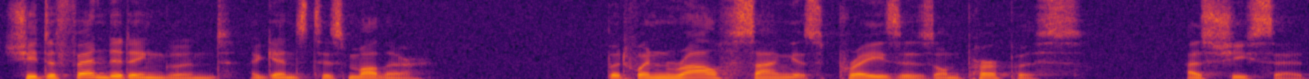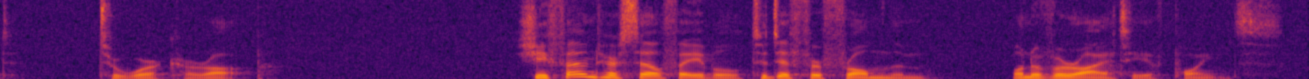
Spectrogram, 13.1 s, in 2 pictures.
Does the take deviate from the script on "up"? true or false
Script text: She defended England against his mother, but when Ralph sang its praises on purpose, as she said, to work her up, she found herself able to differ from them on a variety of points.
false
